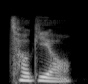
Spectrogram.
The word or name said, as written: 저기요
